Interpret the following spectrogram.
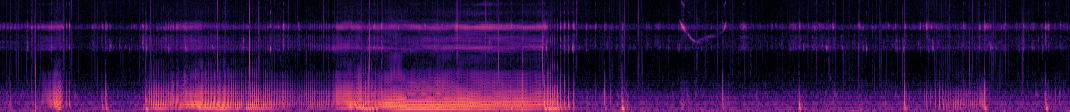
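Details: Two captive dolphins, Lerner Marine Laboratory, Bimini in the Bahamas, underwater. A long creaking-door buzz of fast clicks wavers in pitch for about six seconds, followed by sparse clicks and a faint whistle.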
